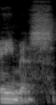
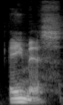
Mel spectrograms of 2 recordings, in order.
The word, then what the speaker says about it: Amos: that super good apparently the book is pronounced Amos not Amos which I never understood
